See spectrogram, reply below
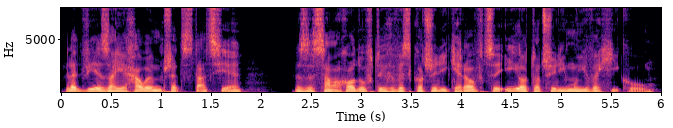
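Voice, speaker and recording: A man giving a steady, measured scripted audiobook narration. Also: fairly low pitch, creaky, no room sound, studio quality.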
